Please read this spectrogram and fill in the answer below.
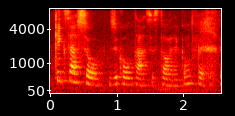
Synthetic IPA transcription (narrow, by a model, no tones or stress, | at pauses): kɪkɪ̥seaʃowd͡ʒɪkõnt̪aɾɛsɐist̪ɔɾjɐkõmʊfojɛsɐsp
